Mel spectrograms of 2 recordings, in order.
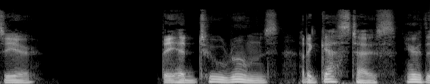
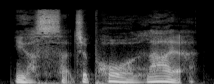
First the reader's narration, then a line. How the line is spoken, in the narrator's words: whispered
